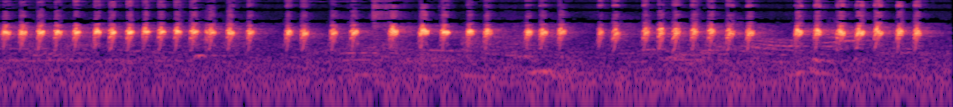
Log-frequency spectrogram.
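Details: Rapid chattering series of short, bright notes from a white-headed bird calling its flock, delivered in bursts separated by brief pauses.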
